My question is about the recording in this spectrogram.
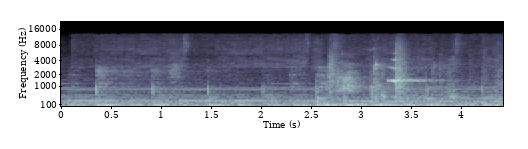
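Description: Film background score of sustained notes over a steady low rumble, with scattered knocks and a louder rasping noise about three seconds in.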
